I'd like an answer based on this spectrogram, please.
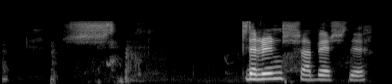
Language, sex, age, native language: Icelandic, female, 10, Icelandic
